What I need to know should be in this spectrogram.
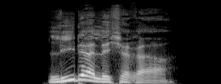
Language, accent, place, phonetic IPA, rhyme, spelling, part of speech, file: German, Germany, Berlin, [ˈliːdɐlɪçəʁɐ], -iːdɐlɪçəʁɐ, liederlicherer, adjective, De-liederlicherer.ogg
- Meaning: inflection of liederlich: 1. strong/mixed nominative masculine singular comparative degree 2. strong genitive/dative feminine singular comparative degree 3. strong genitive plural comparative degree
